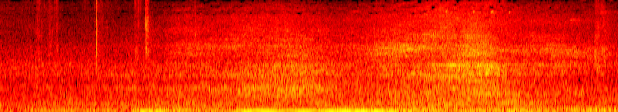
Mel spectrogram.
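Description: A motor vehicle passing: a low rumble that swells from about two seconds in, peaks, and fades near the end.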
